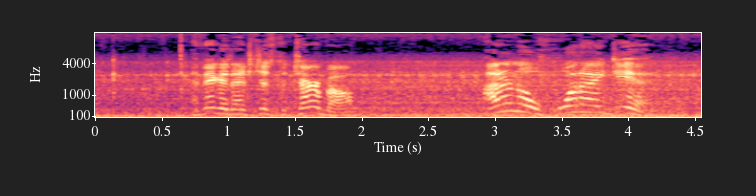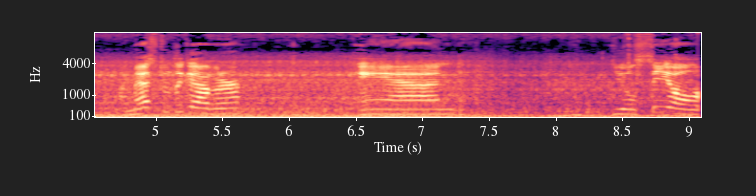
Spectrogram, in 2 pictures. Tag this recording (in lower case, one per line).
speech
